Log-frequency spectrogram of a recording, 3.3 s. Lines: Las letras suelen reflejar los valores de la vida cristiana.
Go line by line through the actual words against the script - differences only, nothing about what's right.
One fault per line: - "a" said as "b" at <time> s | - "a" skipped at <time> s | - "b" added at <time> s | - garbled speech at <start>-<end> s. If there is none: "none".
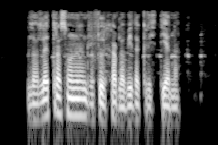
- "los valores de" skipped at 1.8 s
